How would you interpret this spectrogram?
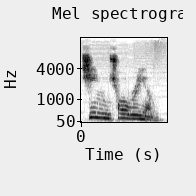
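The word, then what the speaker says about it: chinchirorin: they pronounced it but it's pronounced uh chinchorium and that's how it's pronounced in suikoden so one of my favorite gambling games of all time is in yakuza 5.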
